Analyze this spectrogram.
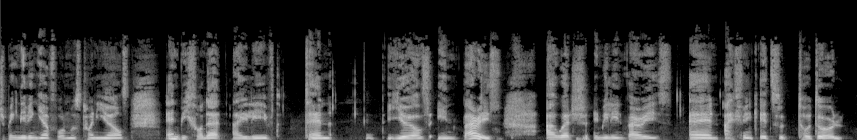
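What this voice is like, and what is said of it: French accent. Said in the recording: “as you can guess by my accent, I'm a little bit French”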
